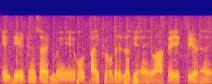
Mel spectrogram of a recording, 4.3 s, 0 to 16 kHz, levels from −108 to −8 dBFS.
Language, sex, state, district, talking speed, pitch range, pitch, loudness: Hindi, male, Maharashtra, Gondia, 240 wpm, 95-100 Hz, 100 Hz, -21 LUFS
